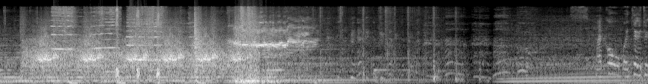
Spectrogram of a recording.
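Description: Cartoon sound effects of a speeding vehicle, with a brief tyre screech about two and a half seconds in, over background music. It falls back to quieter music after about three seconds.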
